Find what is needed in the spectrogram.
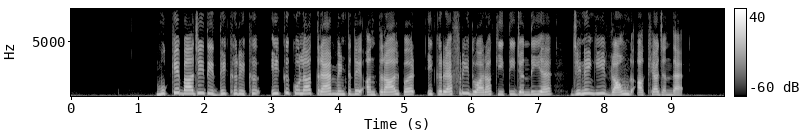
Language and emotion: Dogri, neutral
